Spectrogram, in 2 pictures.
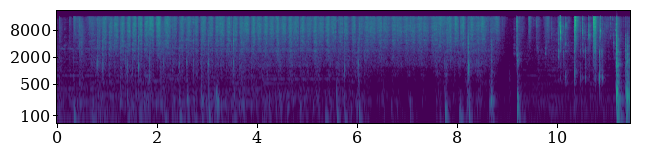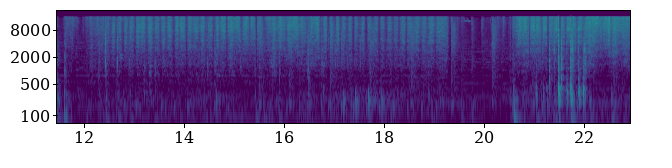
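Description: A cloth wipe rubbing over a wooden tabletop, a steady scratchy swishing with louder bursts of scrubbing and a few handling knocks, the loudest about eleven seconds in.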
